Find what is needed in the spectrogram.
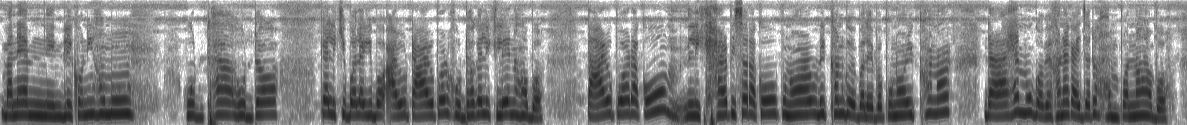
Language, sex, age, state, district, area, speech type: Assamese, female, 18-30, Assam, Lakhimpur, rural, spontaneous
